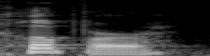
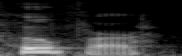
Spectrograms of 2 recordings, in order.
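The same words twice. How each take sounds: First: It sounds different from the everyday word 'hooper'. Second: It sounds like the everyday word 'hooper'. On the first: This is how the speaker personally says the name. "But I say Hooper" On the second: This is how most people say the name. "a lot of people call it Hooper because it's spelled like a Hooper"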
